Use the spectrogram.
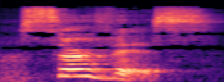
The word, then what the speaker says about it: service: Agora o outro é service. Service. Todo ER em inglês, principalmente no sotaque americano, ele é mais fechadinho, né? Sir. E lembra que eu falei antes? O CE, eu pronuncio S.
